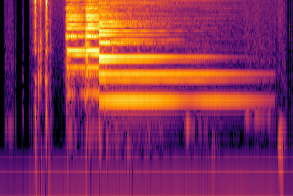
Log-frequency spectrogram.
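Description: Two-note electronic chime, a doorbell-like ding-dong, that rings and fades away over about a second. It is a notification sound effect of the kind laid over a subscribe-reminder banner, and it comes just after two faint clicks.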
